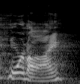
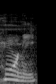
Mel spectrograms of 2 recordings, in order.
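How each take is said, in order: First: It is said following the pronunciation key. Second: It is said just as it is spelled. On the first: "there was a pronunciation key for this person's name" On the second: "except it's spelled horny"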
